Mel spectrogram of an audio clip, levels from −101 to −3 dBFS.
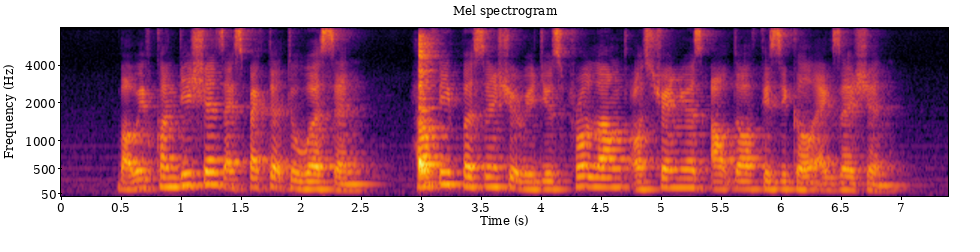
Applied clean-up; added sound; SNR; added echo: none; Cowbell; -2 dB; none.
